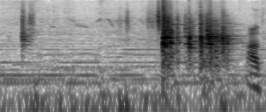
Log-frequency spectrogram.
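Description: Background music, with a clattering rattle of long aluminium trim strips knocking against each other for about half a second partway through.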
